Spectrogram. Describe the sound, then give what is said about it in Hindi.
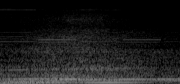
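A heavy truck engine rumbles steadily amid heavy city traffic during a taxi ride to an office, with a high reversing beep sounding over the low drone throughout the short stretch; nobody speaks. “office तक पहुंचने के लिए टैक्सी पकड़ी इतना ट्रैफिक लग रहा था जैसे पूरा शहर मेरी कलम को बिकने से बचाने की कोशिश कर रहा है”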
